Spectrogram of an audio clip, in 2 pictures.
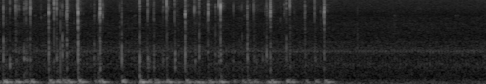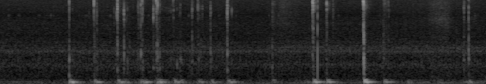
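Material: Plastic.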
